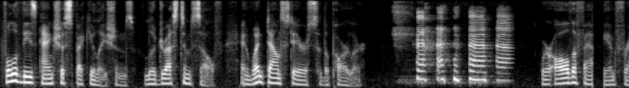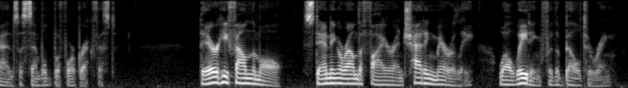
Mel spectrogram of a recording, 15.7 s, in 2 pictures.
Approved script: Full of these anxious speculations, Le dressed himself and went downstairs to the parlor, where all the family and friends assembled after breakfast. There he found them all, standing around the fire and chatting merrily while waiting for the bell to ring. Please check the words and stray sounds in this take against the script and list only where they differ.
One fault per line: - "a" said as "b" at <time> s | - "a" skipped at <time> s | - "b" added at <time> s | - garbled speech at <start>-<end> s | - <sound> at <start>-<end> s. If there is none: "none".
- laugh at 4.9-6.4 s
- dropout at 7.4-7.5 s
- "after" said as "before" at 8.5 s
